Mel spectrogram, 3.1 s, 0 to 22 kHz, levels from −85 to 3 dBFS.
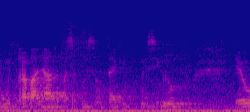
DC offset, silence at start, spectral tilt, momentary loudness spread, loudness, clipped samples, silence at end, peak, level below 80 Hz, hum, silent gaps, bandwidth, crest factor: under 0.1%; 0 s; -7 dB/octave; 11 LU; -45 LUFS; under 0.1%; 0 s; -24 dBFS; -48 dBFS; none; none; 15 kHz; 20 dB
